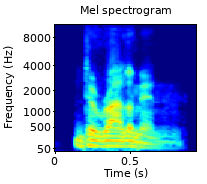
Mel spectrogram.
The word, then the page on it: Duralumin: British English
